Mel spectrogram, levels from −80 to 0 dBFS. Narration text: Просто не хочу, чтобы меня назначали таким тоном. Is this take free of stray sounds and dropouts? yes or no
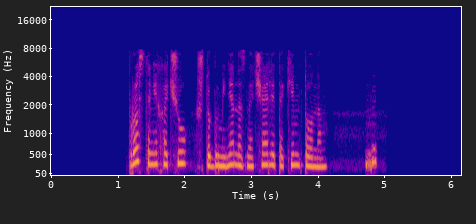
no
